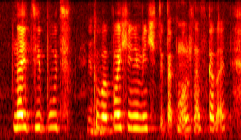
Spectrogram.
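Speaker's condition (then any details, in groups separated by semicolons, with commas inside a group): Cerebral palsy; muscles slow to respond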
